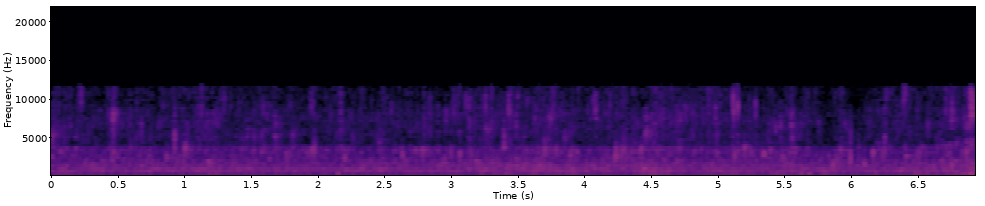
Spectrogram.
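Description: Near silence: a faint steady wash of river water with a few soft drips.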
